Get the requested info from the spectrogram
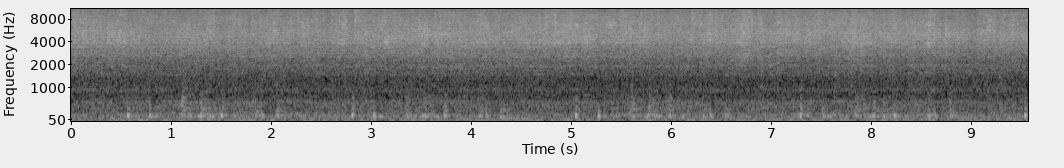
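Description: Low, uneven rumble of a loaded coal train running along the track, with a faint hiss above it.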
